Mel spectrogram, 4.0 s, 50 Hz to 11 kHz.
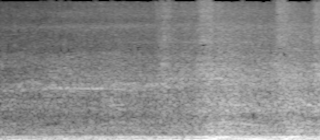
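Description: GM Performance crate 350 small-block V8 running on its fast idle while still cold. From about halfway through it is revved by hand at the carburetor throttle and picks up quickly and responsively, in a couple of swells.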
